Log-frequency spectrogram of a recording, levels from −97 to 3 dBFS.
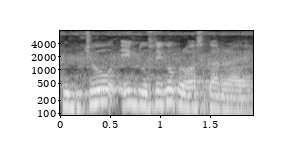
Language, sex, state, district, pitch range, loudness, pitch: Hindi, male, Chhattisgarh, Bastar, 135-165 Hz, -14 LUFS, 150 Hz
